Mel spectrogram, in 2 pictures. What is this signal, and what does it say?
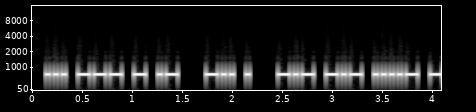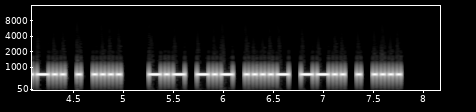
Morse code, heard as a keyed tone, about 30 wpm, 700 Hz. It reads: SOTA DE KK4ZEH KK4ZEH
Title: SOTA QSO Practice 30wpm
